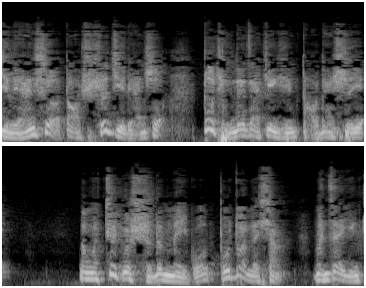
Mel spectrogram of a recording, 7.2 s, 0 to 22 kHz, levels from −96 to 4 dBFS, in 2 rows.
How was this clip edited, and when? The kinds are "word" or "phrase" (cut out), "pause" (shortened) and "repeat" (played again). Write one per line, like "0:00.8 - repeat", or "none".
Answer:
none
